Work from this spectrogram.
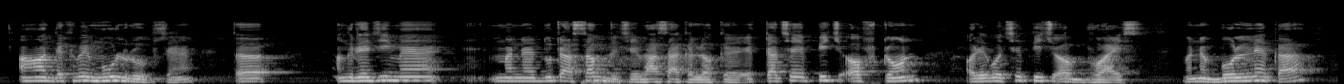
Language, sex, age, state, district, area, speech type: Maithili, male, 30-45, Bihar, Samastipur, urban, spontaneous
